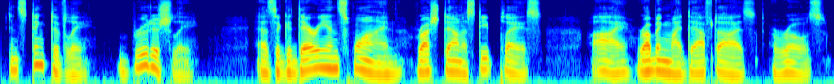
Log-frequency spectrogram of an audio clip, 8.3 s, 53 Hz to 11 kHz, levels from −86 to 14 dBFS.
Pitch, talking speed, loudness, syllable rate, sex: 115 Hz, 120 wpm, -20 LUFS, 4.6 syllables/s, male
